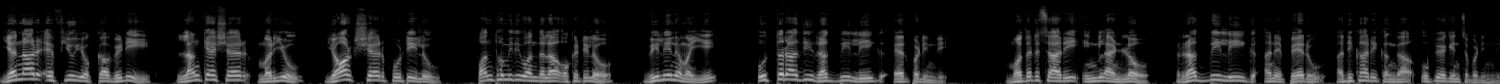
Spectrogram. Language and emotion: Telugu, neutral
